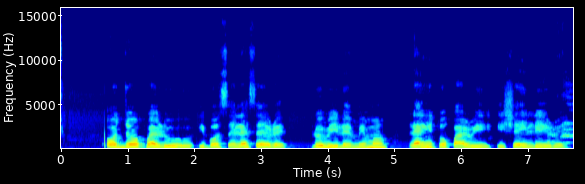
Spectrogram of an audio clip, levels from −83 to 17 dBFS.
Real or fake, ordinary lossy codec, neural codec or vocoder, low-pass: fake; none; vocoder, 44.1 kHz, 128 mel bands every 512 samples, BigVGAN v2; 14.4 kHz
